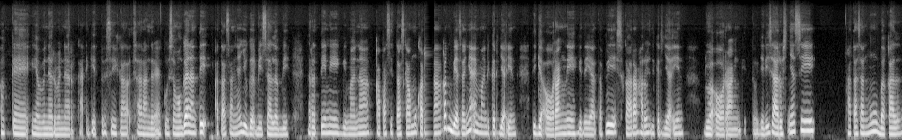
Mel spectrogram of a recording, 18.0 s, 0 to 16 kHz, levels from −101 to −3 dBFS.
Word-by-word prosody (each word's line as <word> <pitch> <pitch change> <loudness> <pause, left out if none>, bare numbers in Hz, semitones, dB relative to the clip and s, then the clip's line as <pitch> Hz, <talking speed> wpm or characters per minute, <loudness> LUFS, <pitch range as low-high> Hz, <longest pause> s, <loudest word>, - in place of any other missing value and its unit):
Oke, 180 -4 0
ya 170 -3 +1
bener 155 -1 +1
bener 150 -1 -2
kayak - - -11
gitu 160 - -4
sih 190 -2 +1
kalo 170 0 -2 0.2
saran 175 -4 0
dari - - 0
aku. 175 - -5
Semoga 170 +3 +4
nanti 205 +3 +3 0.3
atasannya 175 +2 -2
juga 175 -3 +3
bisa 155 +2 -2
lebih 155 0 0 0.4
ngerti 195 +1 0
nih 195 -1 +2
gimana 160 +1 -1 0.3
kapasitas 175 -1 -3
kamu 180 +3 +2
karena 185 0 -2
kan 325 - +4
biasanya 185 +5 +3
emang 200 -4 0
dikerjain 175 -2 -1 0.3
3 180 -2 +2
orang 155 +3 +2
nih 180 -1 +2
gitu 160 0 -2
ya, 155 - 0
tapi 205 +3 +2
sekarang 180 -3 -1
harus 185 0 +1
dikerjain 175 +1 -2 0.4
2 165 -2 +3
orang 150 -2 0
gitu, - - -18
jadi 165 +3 +1
seharusnya 175 +2 +2
sih 255 0 +4 0.7
atasanmu 180 +3 0 0.2
bakal 165 0 +2
175 Hz, 145 wpm, -18 LUFS, 160-190 Hz, 0.7 s, Semoga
